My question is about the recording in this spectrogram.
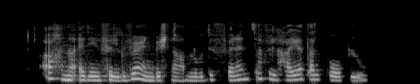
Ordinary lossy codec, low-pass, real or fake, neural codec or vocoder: MP3, 48 kbps; 7.2 kHz; real; none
